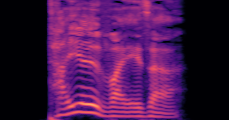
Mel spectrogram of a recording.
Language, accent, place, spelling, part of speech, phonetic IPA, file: German, Germany, Berlin, teilweiser, adjective, [ˈtaɪ̯lvaɪ̯zɐ], De-teilweiser.ogg
- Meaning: inflection of teilweise: 1. strong/mixed nominative masculine singular 2. strong genitive/dative feminine singular 3. strong genitive plural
